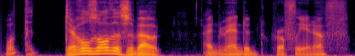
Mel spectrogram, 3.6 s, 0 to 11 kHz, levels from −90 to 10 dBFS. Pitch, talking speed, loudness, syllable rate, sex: 105 Hz, 170 wpm, -18 LUFS, 6.0 syllables/s, male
